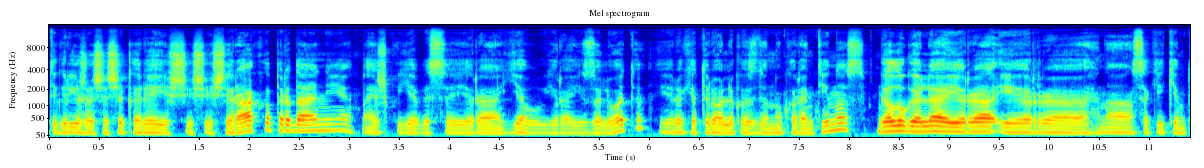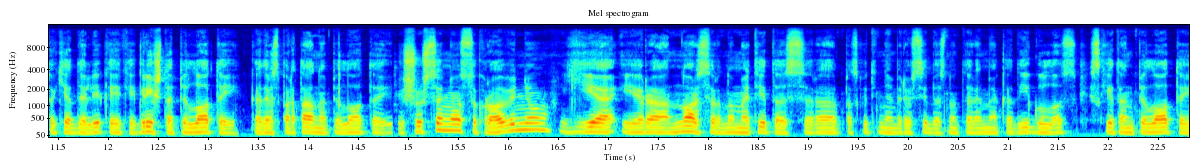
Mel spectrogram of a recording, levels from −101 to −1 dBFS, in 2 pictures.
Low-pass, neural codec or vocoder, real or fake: 14.4 kHz; none; real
